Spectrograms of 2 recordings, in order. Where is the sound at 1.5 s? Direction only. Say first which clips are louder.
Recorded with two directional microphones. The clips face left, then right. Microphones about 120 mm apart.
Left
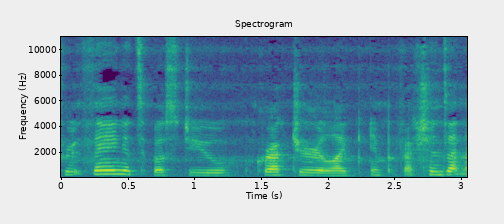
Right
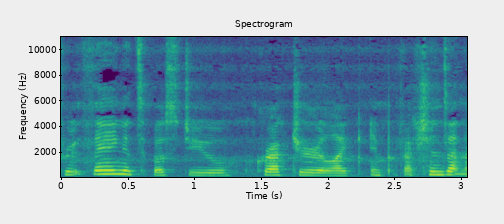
Right 1 dB; centre (ahead or behind).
